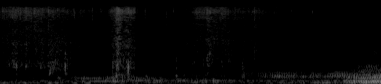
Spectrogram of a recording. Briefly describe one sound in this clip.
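Plastic wrapping crinkles and rustles as hands handle it.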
